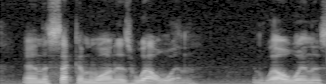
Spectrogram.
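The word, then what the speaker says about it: Welwyn: built in england and the second one is well win and well win is spelled w-e-l-w-i-n w-e-l-w-y-n so well when is the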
